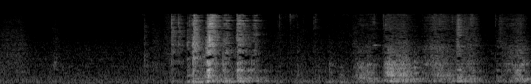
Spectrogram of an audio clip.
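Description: Handling noise: rubbing and scraping in short bursts, loudest about two seconds in, with another run about four seconds in, as the man holding the tablet shifts it and himself.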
